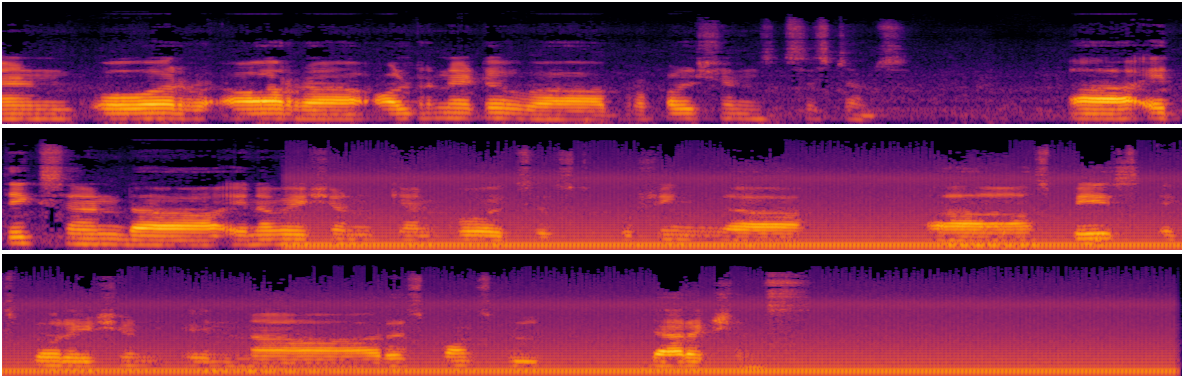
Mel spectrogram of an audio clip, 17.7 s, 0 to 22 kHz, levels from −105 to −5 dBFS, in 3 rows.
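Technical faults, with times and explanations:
7.29–17.70 s, mains buzz: After "ethics and uh", a steady raspy buzz runs to the end, about 10 dB below the speech. Sharp switching spikes from the 50 Hz mains spread harmonics up into the kilohertz range.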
